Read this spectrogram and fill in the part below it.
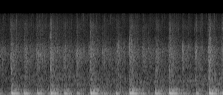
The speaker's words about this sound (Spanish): Y la afición animando a su equipo. Ya escucháis los tambores de guerra.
